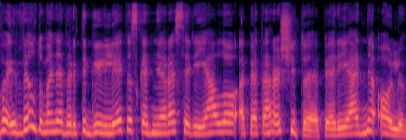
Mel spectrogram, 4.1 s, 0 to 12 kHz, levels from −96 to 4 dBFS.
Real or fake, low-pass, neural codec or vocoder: real; 10.8 kHz; none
